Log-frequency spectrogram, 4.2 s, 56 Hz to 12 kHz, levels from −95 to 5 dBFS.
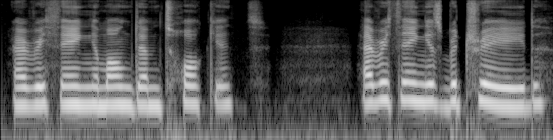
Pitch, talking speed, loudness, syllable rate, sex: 220 Hz, 100 wpm, -16 LUFS, 5.0 syllables/s, female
